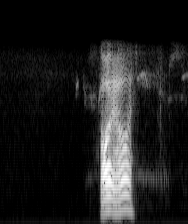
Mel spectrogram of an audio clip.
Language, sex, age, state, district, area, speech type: Santali, male, 60+, Jharkhand, East Singhbhum, rural, conversation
